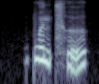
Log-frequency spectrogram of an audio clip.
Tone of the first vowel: falling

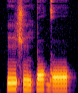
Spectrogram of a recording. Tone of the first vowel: high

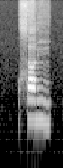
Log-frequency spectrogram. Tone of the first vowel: high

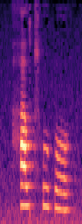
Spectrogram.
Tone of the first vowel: high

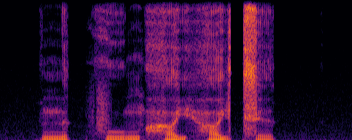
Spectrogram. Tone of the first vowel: rising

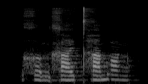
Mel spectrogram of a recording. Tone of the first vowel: low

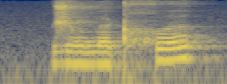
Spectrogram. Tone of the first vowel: low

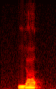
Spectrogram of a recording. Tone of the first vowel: falling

